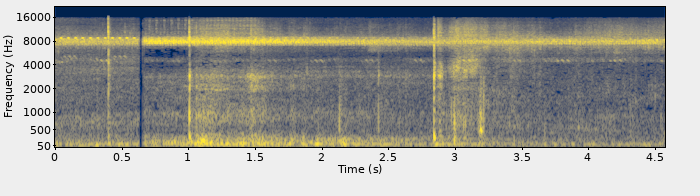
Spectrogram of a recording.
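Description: Insects calling in a steady, high continuous trill, with a few light clicks and rustles.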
